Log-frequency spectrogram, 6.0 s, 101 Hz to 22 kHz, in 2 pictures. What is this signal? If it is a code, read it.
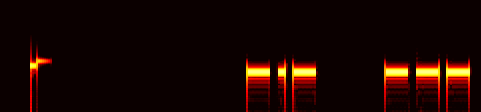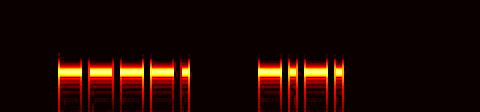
Morse code, heard as a keyed tone, about 25 wpm, spaced as for 14 wpm, 700 Hz. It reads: KO9C
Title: USA Call Signs - 4 Characters - 3x Character Spacing - 25wpm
